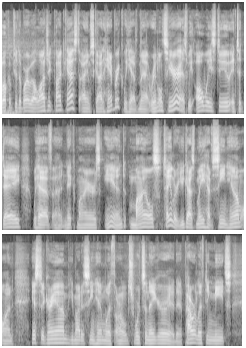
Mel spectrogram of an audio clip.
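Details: Adult male speaker; normal speech.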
